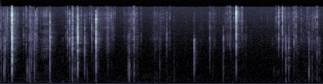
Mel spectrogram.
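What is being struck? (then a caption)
Laminated plastic-foil tea bag packet. A small green laminated plastic-foil tea bag packet lying in the palm is scratched and rubbed by fingertips and short nails. Sharp, bright crinkles and scratchy crackles come in irregular bursts, separated by quiet pauses.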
